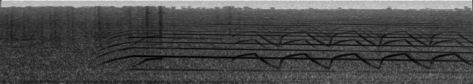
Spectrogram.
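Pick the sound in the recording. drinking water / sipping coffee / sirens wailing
sirens wailing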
